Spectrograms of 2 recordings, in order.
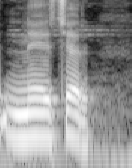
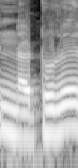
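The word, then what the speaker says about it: nature: जैसे कि नेचर, इसे नटुरे नहीं नेचर।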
